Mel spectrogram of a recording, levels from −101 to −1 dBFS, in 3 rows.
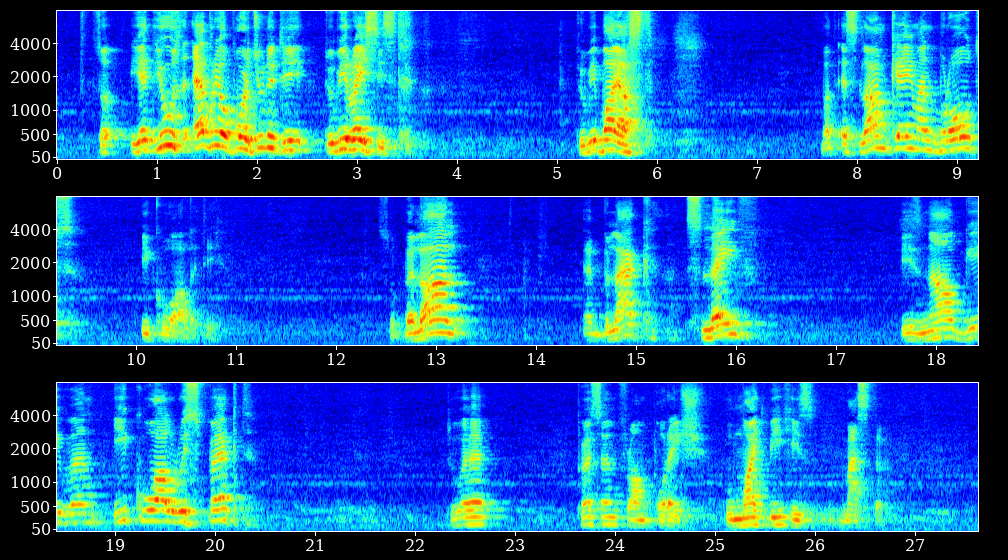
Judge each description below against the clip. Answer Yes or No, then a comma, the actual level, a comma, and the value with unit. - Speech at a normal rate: No, slow, 85 wpm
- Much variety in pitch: Yes, wide, 8.1 semitones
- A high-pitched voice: Yes, high, 200 Hz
